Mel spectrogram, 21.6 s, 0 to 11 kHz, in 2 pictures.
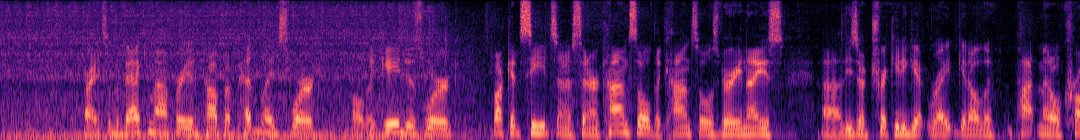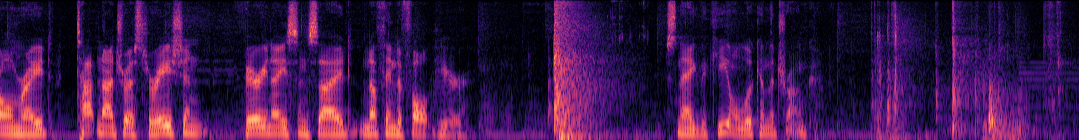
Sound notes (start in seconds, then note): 16.2 door slams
